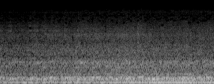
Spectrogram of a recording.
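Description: Front loader's diesel engine running steadily, a deep, even drone.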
